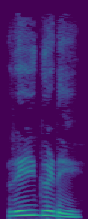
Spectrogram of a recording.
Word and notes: ರೇಗಟೆ: rēgaṭe

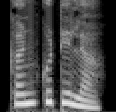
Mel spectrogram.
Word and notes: ಕಣ್ಕುಟಿಲ: kaṇkuṭila

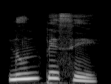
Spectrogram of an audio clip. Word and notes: ನೆನಪಿಸು: kannada

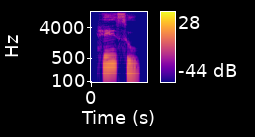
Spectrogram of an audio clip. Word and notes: ಹೇಸು: hēsu

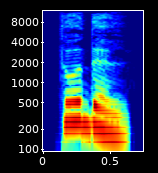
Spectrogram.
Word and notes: ದತ್ತೆಲೆ: Kannada

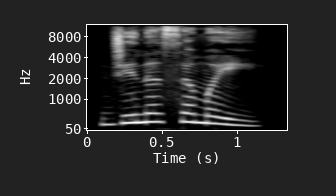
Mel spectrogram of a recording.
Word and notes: ಜಿನಸಮಯಿ: Kannada

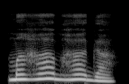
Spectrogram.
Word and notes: ಮಹಾಭಾಗ: mahābhāga

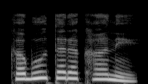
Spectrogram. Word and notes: ಕಬೂತರಖಾನೆ: Kannada

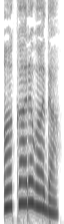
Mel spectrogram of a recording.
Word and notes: ಆಕಾರವಾದ: ākāravāda

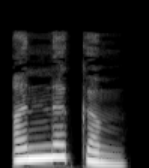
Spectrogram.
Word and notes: ಅನ್ನೆಗಂ: annegam

